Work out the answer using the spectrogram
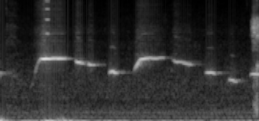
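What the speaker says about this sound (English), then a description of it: "She shoves her hands into her pockets and begins whistling again as she continues." A woman whistles a tune on a D&D game night, clear melodic phrases of rising and held notes in two runs, close and alone, with no talk.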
